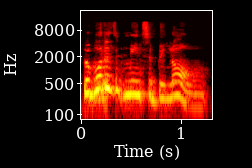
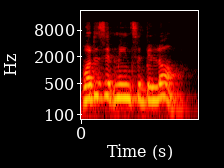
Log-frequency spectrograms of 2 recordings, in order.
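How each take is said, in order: First: Louder, higher, pressing the question hard; loud emphatic challenge. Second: Said in the usual way. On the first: Real, not acted. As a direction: throw the question out to the room. Emphatic question opening discussion.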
